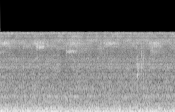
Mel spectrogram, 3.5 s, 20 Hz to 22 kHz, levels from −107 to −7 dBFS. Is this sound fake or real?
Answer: fake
